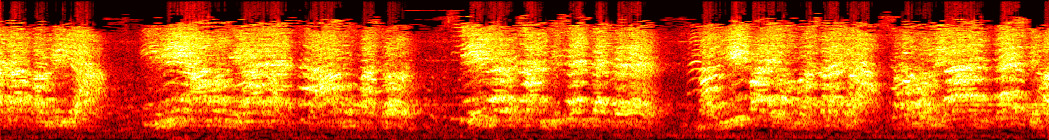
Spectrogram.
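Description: A large crowd of voices shouting together in unison, in phrases a couple of seconds long with short breaks between them, like a group chant or cheer.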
